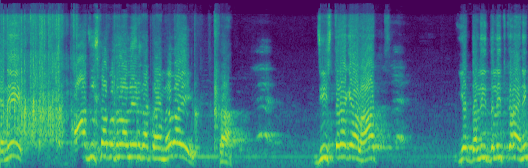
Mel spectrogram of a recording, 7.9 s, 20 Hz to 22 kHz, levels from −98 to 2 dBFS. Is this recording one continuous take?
no; 1 cut; at 3.3 s

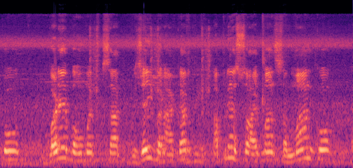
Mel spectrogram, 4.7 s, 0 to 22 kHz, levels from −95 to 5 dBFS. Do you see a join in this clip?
no; 0 cuts

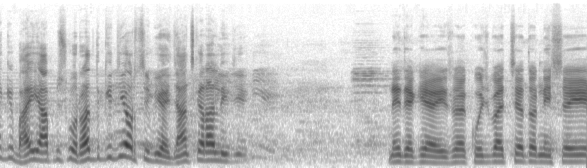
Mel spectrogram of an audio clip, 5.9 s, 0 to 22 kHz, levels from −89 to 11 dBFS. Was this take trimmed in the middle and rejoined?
no; 0 cuts

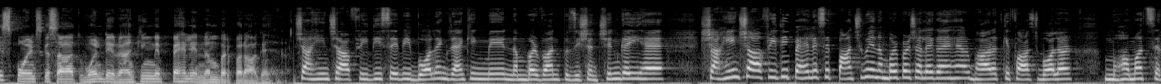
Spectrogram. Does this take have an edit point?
no; 0 cuts

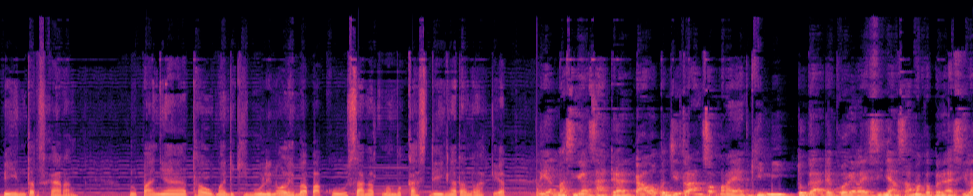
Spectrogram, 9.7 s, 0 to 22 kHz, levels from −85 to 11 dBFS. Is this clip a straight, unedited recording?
no; 1 cut; at 5.3 s

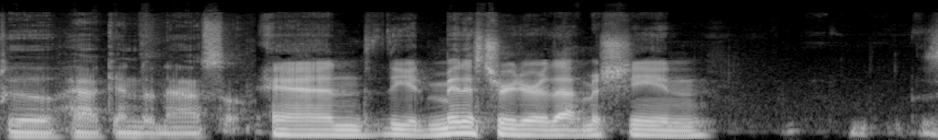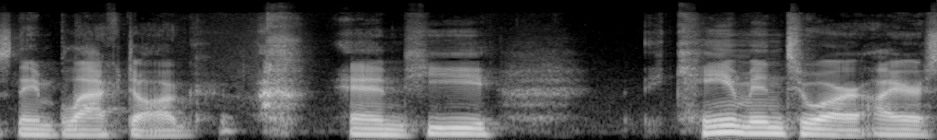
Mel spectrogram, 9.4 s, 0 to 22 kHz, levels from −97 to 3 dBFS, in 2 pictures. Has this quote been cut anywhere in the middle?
yes; 1 cut; at 1.2 s

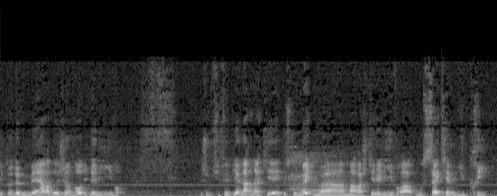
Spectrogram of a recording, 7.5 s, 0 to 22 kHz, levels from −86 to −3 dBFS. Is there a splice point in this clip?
yes; 1 cut; at 5.5 s

